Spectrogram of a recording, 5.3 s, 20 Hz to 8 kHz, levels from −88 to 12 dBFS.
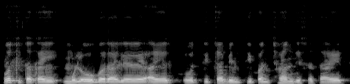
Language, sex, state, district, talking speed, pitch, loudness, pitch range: Marathi, male, Maharashtra, Dhule, 160 wpm, 130 Hz, -15 LUFS, 125-140 Hz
